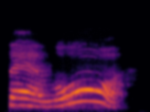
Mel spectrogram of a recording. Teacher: наголос падає на о тому е наближена до и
